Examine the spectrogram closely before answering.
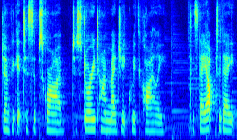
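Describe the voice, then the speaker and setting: A woman's voice: lowish voice, little pitch movement, moderate pace, a bit bright, soft background music. A woman narrating a children's picture book expressively, as a read-aloud host.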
